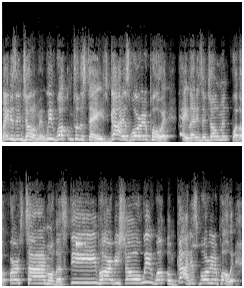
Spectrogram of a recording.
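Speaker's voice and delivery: very high-pitched, announcer-style stage voice. Acting out being introduced on a tv show: imitating a tv show announcer. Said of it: "and so I started saying it, like".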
